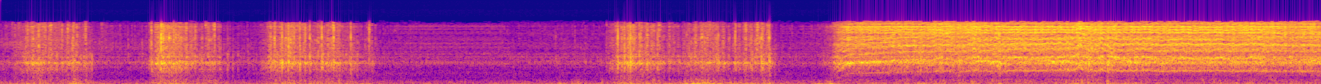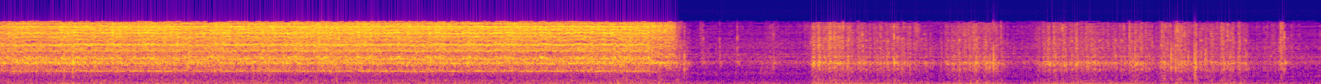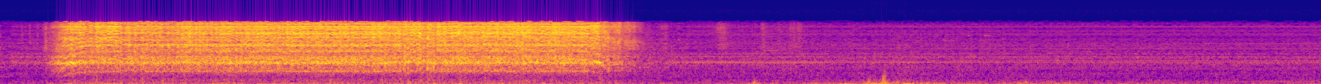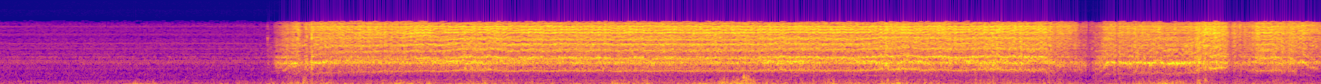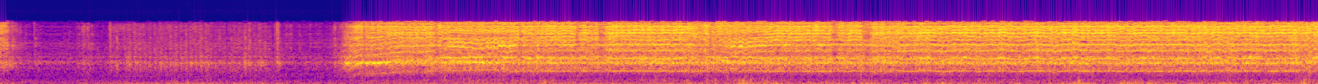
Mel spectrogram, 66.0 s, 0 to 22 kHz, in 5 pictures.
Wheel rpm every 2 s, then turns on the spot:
20, 30, 0, 20, 120, 160, 160, 160, 160, 130, 10, 20, 10, 80, 160, 160, 30, 0, 0, 0, 0, 120, 160, 160, 150, 130, 70, 20, 120, 160, 160, 160, 160.
0-4 20-26 52-54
